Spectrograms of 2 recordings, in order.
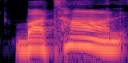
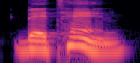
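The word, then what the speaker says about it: בטן: Batan is how you pronounce it in the ancient language, but you see beten, right, which is the Israeli pronunciation of the word.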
